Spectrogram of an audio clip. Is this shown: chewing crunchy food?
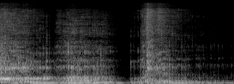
no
